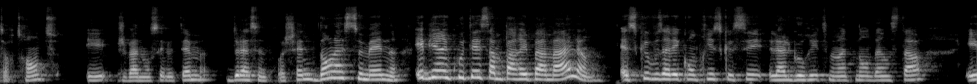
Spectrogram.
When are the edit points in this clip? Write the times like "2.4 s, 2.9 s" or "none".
1.2 s, 4.1 s, 6.1 s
